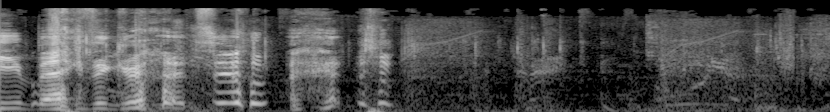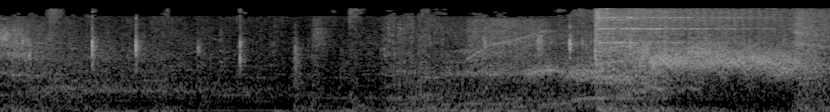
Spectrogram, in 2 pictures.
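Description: Punches and blasts from a fighting game crack and boom in quick bursts.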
